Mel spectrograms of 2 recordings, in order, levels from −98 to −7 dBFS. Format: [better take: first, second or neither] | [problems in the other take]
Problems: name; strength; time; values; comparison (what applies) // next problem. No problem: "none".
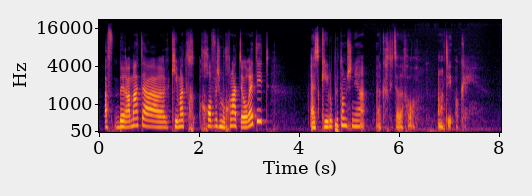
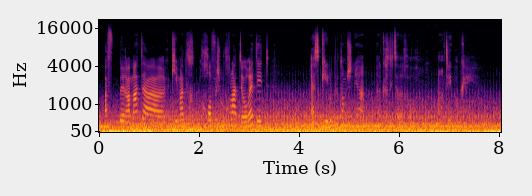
first | low rumble; loud; throughout; 3 dB below the speech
